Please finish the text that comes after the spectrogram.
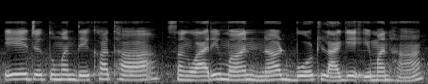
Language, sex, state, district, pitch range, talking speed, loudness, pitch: Chhattisgarhi, female, Chhattisgarh, Sarguja, 200-230 Hz, 170 wpm, -18 LUFS, 210 Hz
